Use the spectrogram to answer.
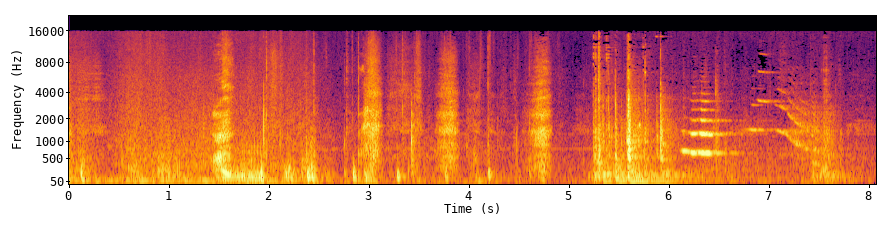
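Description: A door being opened: a run of knocks and thuds, then a drawn-out squeaky creak that slides down in pitch toward the end.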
